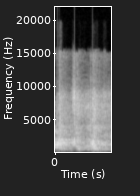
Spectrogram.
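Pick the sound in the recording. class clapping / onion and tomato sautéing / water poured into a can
class clapping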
